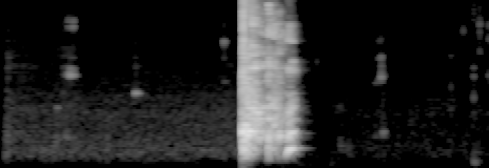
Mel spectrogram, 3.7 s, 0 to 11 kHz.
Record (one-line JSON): {"cough_length": "3.7 s", "cough_amplitude": 32754, "cough_signal_mean_std_ratio": 0.22, "survey_phase": "beta (2021-08-13 to 2022-03-07)", "age": "45-64", "gender": "Male", "wearing_mask": "No", "symptom_cough_any": true, "symptom_runny_or_blocked_nose": true, "symptom_shortness_of_breath": true, "symptom_change_to_sense_of_smell_or_taste": true, "symptom_onset": "5 days", "smoker_status": "Never smoked", "respiratory_condition_asthma": false, "respiratory_condition_other": false, "recruitment_source": "Test and Trace", "submission_delay": "3 days", "covid_test_result": "Positive", "covid_test_method": "RT-qPCR", "covid_ct_value": 15.1, "covid_ct_gene": "ORF1ab gene", "covid_ct_mean": 15.2, "covid_viral_load": "11000000 copies/ml", "covid_viral_load_category": "High viral load (>1M copies/ml)"}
